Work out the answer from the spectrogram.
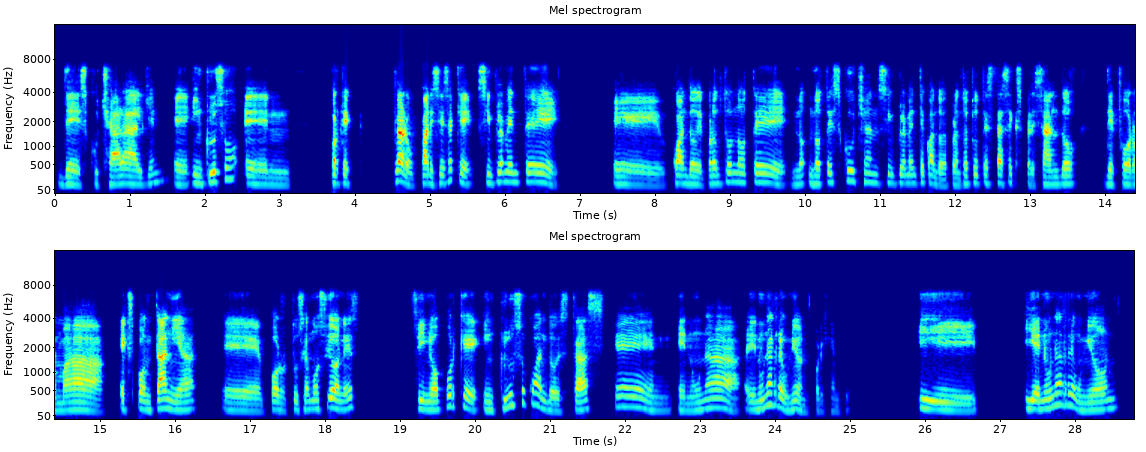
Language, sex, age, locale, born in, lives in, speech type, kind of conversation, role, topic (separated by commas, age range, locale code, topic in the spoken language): Spanish, male, 45-49, es-CO, Colombia, United States, conversation, unstructured, none, ¿Has sentido tristeza por no sentirte escuchado tal como eres?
